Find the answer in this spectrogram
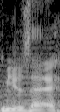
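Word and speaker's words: Musse: you in total uh so it's musee that's how you pronounce the other person in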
